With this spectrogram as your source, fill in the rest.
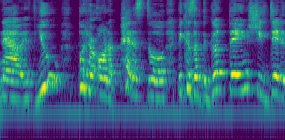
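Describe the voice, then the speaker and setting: A woman's high-pitched voice, with ordinary pitch variation, comes through noticeable background noise. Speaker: spoken word poet. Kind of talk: spoken word poetry performance. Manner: blunt, forceful.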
